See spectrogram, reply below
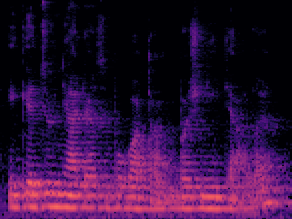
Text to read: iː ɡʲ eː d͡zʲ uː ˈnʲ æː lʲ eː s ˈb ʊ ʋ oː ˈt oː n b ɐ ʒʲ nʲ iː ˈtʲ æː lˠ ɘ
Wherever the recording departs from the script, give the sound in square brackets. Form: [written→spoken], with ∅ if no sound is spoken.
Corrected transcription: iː ɡʲ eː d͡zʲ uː ˈnʲ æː lʲ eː s ˈb ʊ ʋ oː ˈt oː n b ɐ ʒʲ nʲ iː ˈtʲ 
